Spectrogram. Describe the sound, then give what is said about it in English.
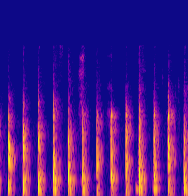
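A rapid, steady run of about a dozen knocks on a door, fairly loud, evenly spaced with no voices. “You better knock on that door.”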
